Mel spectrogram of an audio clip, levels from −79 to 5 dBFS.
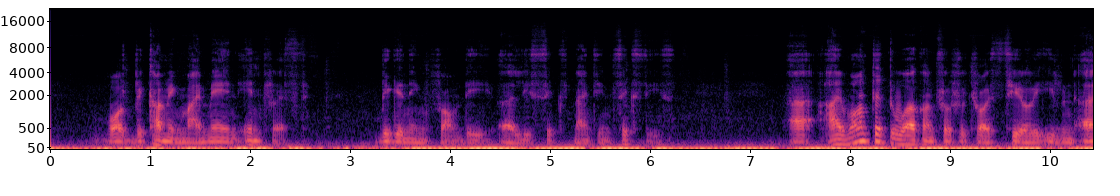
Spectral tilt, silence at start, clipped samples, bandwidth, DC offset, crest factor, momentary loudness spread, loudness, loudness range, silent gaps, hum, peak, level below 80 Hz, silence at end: -6.5 dB/octave; 0 s; under 0.1%; 7.6 kHz; 1%; 14 dB; 17 LU; -27 LUFS; 8 LU; none; none; -2 dBFS; -26 dBFS; 0 s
